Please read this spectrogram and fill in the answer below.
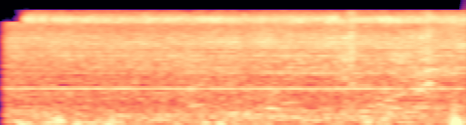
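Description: Steady jet aircraft engine noise with a thin, constant high whine running through it, and people's voices underneath.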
